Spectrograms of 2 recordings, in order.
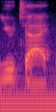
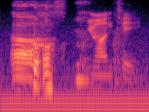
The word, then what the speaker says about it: Yuan-ti: we're completely sleeping on Kilios being a fucking Utah. A one You are. Yuan-ti.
